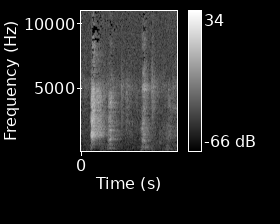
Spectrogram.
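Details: Engy the Jack Russell Terrier lets out two bright, high barks about a second apart, the first louder and ringing, the second softer, in a quiet room.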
